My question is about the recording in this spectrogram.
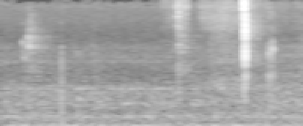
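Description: Faint room tone in a pause of speech, with a few soft clicks, the clearest about one and a half seconds in.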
